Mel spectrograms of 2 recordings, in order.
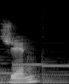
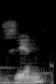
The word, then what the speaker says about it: Jin: for the longest time I called him Zin uh because I did not know how to pronounce it and it wasn't until he reappears later in a voice acted game where I learned it was Jin so yeah um his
